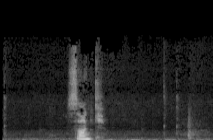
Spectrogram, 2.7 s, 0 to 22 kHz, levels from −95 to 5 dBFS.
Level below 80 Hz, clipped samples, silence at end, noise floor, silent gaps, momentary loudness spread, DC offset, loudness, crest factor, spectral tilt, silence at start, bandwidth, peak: -70 dBFS; under 0.1%; 0.3 s; -57 dBFS; none; 27 LU; under 0.1%; -23 LUFS; 24 dB; -3 dB/octave; 0.85 s; 15.5 kHz; -6 dBFS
